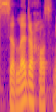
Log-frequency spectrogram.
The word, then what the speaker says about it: Lederhosen: I was remembering it when I was reading Wikipedia page about Lederhosen, or how to say it is Lederhosen.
